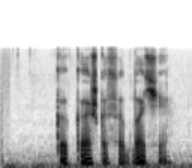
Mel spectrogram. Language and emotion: Russian, neutral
